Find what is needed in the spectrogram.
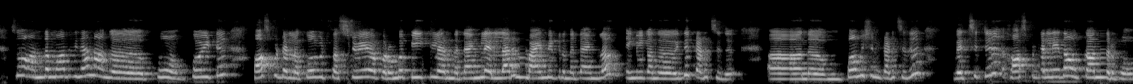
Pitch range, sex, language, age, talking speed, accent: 280-350 Hz, female, Tamil, 20-39, 130 wpm, native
